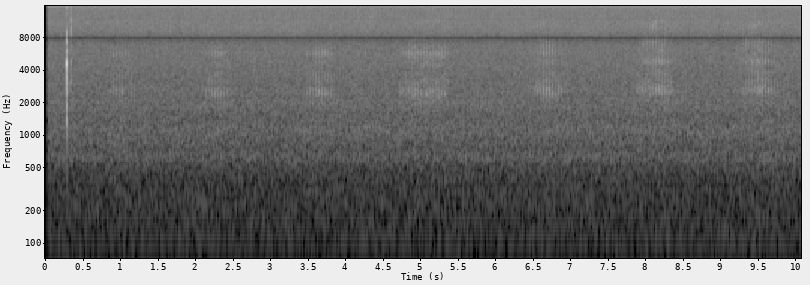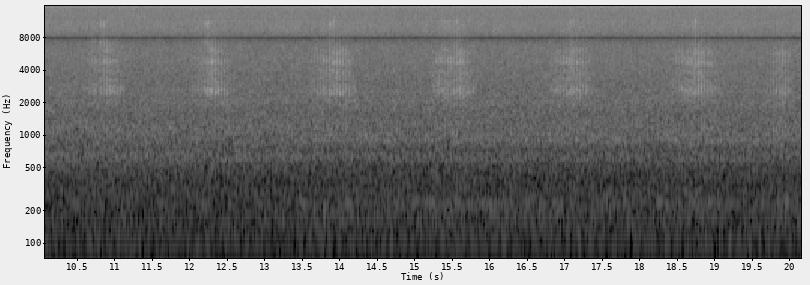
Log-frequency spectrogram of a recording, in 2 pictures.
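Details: Mojio, a Ragdoll cat, purrs while half asleep and kneading indoors: a steady, low rumbling purr runs throughout, with soft breathy puffs recurring roughly every one to one and a half seconds.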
